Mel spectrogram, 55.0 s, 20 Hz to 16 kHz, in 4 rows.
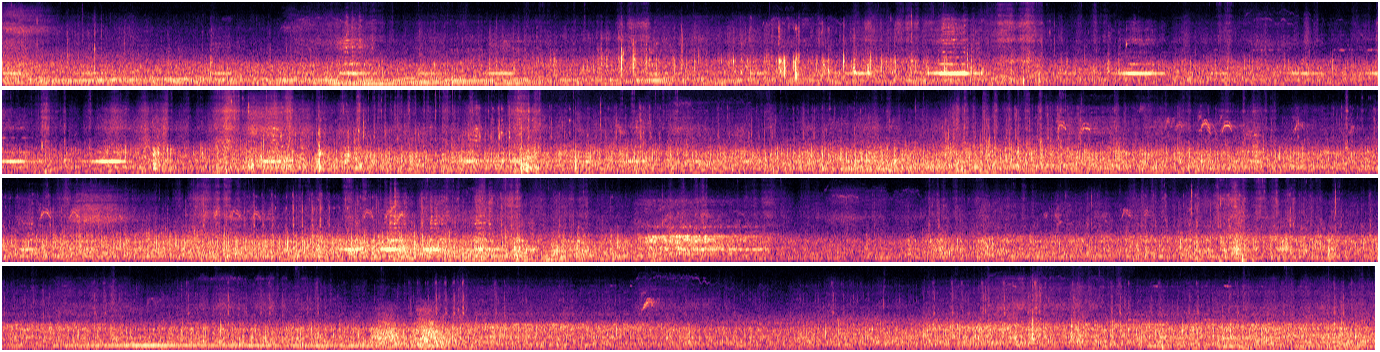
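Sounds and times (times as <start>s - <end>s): bike rattling over cobblestones: 0.0s - 55.0s.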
